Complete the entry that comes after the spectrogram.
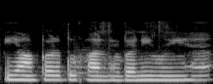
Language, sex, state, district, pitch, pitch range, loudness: Hindi, female, Bihar, West Champaran, 200 Hz, 200-210 Hz, -16 LUFS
